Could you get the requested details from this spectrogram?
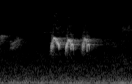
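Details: A brief, bright phrase of three quick warbled notes from a singing male red-whiskered bulbul, clear against low background noise.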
